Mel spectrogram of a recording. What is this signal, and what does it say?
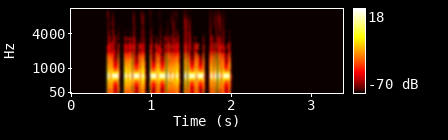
Morse code, heard as a keyed tone, about 46 wpm, 690 Hz. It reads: AF7WV
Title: USA Call Signs 45wpm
